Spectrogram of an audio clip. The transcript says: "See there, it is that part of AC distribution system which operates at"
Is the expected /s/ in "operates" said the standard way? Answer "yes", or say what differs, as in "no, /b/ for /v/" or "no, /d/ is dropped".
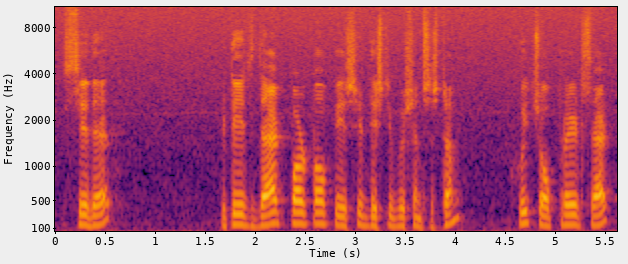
yes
